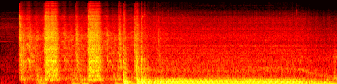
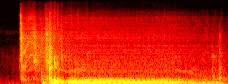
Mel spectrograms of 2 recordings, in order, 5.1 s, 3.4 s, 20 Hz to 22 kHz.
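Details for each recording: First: 2009 Harley-Davidson Road King V-twin, not only when hot: a few heavy harsh clunks while cranking before a lumpy idle; suspected starter clutch, ring gear or compensator, owner ruling out starter clutch first. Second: 2009 Harley-Davidson Road King: this start is clean, one quick crank into an even V-twin idle with no starter clunk. Other starts give an intermittent horrible clunk, not only when hot; the starter clutch or compensator is suspected.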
